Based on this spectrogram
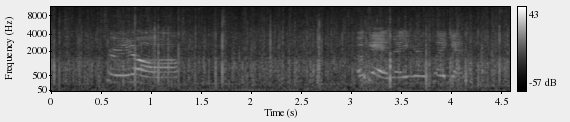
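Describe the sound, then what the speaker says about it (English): Hail mixed with rain falls outdoors during a basketball game, a steady patter of drops striking surfaces close by, with bright voices calling out over it at moments. "It's hailing out. Literally, there's ice on my arm."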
